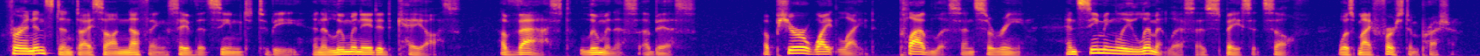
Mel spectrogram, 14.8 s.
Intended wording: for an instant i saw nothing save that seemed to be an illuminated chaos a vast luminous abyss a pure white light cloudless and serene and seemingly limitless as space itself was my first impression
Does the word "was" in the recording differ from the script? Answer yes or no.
no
